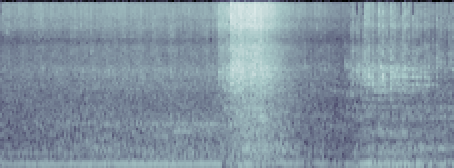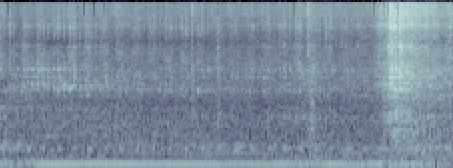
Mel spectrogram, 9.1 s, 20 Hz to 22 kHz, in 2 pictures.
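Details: Rusty 1997 Ford F-150, nearly 170,000 miles, hard acceleration: deep steady drone with faint clatter under load; worn original rear U-joint is the culprit.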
